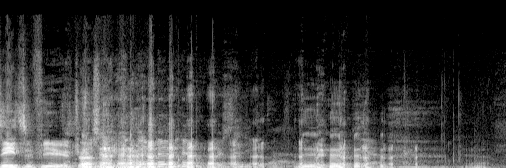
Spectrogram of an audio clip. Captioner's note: group laughing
